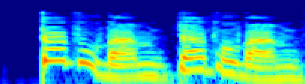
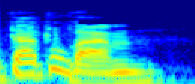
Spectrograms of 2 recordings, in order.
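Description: First: High sing-song daddle-dam, daddle-dam; sung ringtone chime. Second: Said in the usual way. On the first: Acted. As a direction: chant daddle-dam, daddle-dam as a high bright ring. Imp's ringing chime.

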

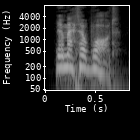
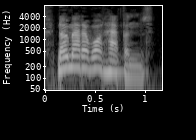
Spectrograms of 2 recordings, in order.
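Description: First: Higher, unsure questioning voice; uncertain boy. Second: Said in the usual way. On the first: A narrator's reading. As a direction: ask it hesitantly like a scared boy. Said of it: "said Coin uncertainly".

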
